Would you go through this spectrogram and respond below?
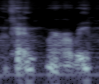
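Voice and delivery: breathy whisper to herself. Real, not acted. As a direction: mutter it under your breath. Muttered to herself.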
